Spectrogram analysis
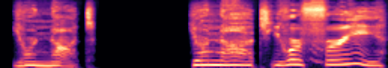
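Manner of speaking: plain reading voice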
